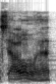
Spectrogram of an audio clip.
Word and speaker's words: saola: Number 4, Saola. The saola, pronounced sao la, meaning spindle horns in Vietnamese, is found in only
